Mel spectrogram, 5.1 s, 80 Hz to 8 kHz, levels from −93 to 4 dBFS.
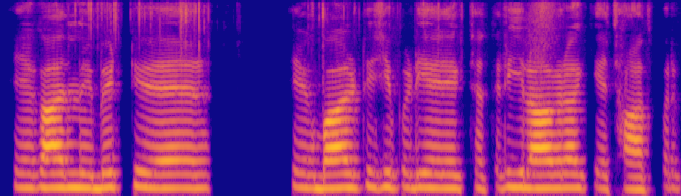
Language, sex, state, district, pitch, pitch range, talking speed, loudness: Rajasthani, male, Rajasthan, Churu, 210 Hz, 205-215 Hz, 200 wpm, -19 LUFS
